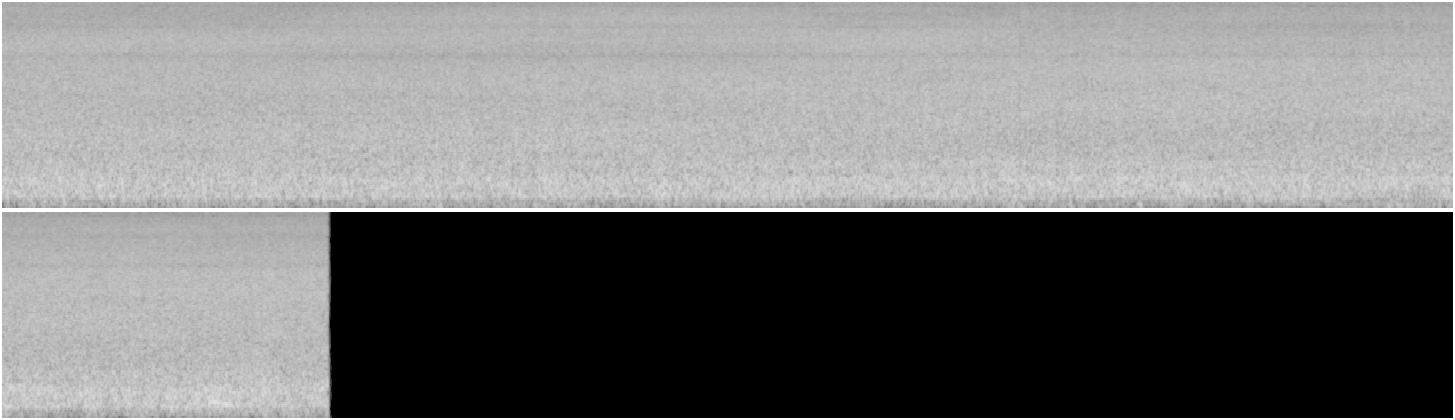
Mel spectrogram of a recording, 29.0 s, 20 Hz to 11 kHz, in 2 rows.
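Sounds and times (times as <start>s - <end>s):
waterfall rushing: 0.0s - 17.8s.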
